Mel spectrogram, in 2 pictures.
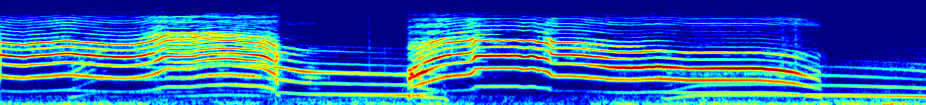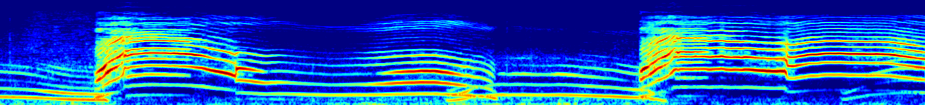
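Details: Two cats quarrelling at the seaside, one of them a big orange cat: long harmonic yowls trade back and forth, loud wavering wails broken by lower drawn-out moans that slide downward, with short gaps between bursts.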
